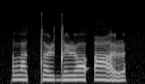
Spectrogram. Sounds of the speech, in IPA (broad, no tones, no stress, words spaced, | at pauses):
lˠətːɒɭdʌɭɒ ʔɑɭ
